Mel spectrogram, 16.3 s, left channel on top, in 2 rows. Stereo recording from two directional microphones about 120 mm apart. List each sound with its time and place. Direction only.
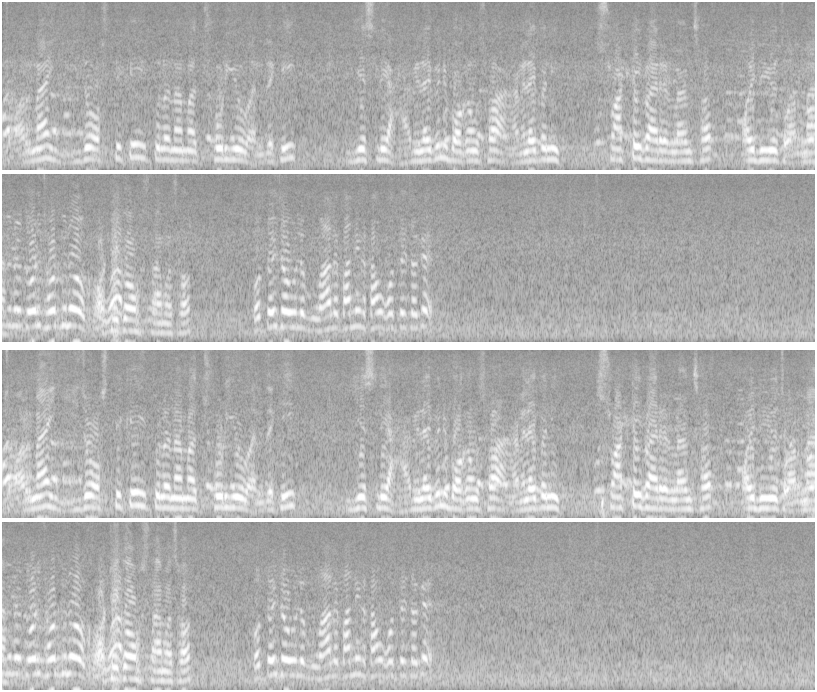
0.2 s speech: 15° right (ahead or behind)
8.4 s speech: 30° left (ahead or behind)
9.1 s speech: 15° right (ahead or behind)
10.8 s speech: 30° left (ahead or behind)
